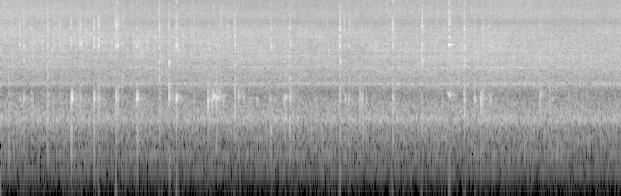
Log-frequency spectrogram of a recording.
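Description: Diced onion and garlic sizzling in melted butter in a multi-cooker's ceramic inner pot on sauté: a steady hiss with frequent small pops and crackles that thin out after about seven seconds.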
